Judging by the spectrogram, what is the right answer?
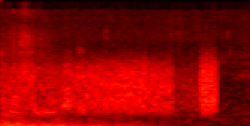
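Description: Heavy artillery fire support in a military strategy video game, a sustained booming rumble followed by one sharp, loud report near the end.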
